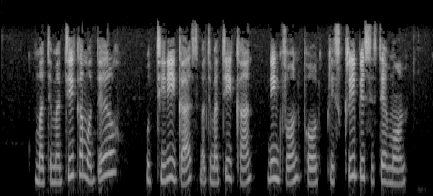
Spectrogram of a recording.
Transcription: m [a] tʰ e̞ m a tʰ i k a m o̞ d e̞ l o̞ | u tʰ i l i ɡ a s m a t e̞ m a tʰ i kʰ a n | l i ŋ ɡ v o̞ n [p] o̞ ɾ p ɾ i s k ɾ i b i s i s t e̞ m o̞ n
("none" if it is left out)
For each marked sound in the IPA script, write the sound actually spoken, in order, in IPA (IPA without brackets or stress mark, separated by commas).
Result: a, pʰ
